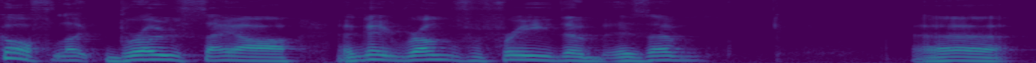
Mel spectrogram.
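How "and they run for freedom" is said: ordinary talk, nothing marked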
